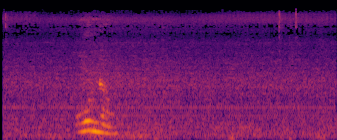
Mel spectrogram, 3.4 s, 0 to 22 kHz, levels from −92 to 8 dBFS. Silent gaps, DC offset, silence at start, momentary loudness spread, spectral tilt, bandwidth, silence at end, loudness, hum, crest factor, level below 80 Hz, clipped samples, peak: none; under 0.1%; 0.05 s; 17 LU; -5 dB/octave; 16.5 kHz; 0 s; -29 LUFS; none; 20 dB; -54 dBFS; under 0.1%; -10 dBFS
